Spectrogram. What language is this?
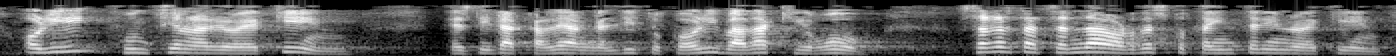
Basque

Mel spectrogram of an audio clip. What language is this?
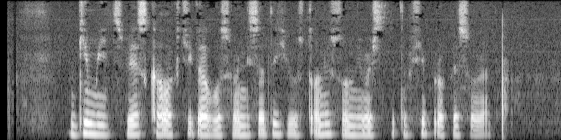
Georgian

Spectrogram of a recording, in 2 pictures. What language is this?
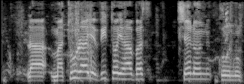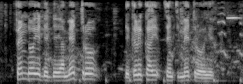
Esperanto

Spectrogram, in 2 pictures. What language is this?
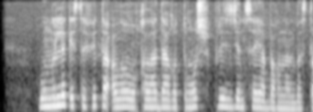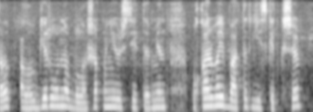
Kazakh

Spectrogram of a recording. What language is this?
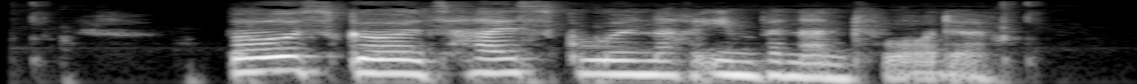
German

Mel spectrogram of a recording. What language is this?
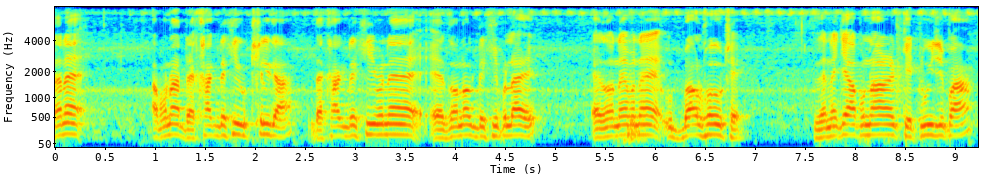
Assamese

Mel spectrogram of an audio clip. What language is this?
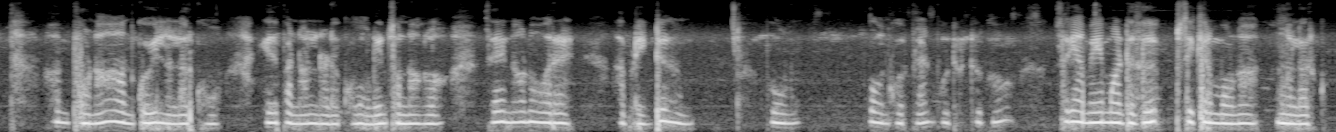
Tamil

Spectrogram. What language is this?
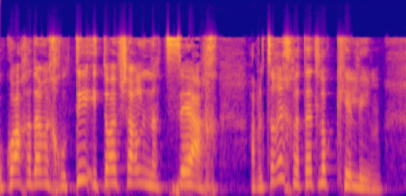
Hebrew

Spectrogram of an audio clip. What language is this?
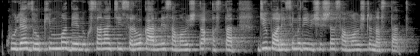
Marathi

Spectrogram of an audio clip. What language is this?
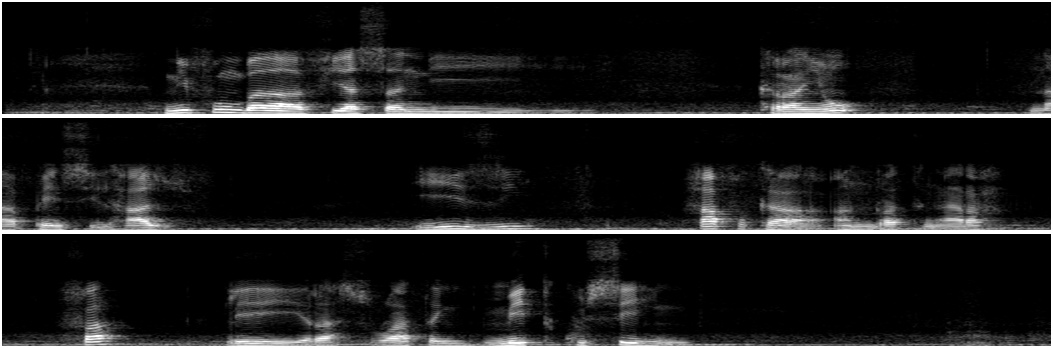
Tsimihety Malagasy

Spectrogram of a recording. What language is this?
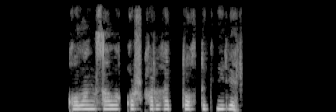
Kazakh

